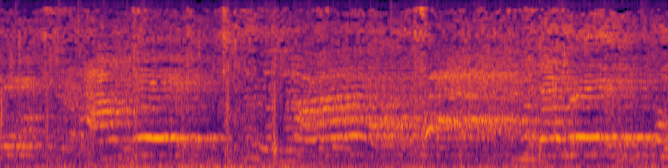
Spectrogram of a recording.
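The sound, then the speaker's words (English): A man who ran from a car screeches and yells in strained, drawn-out cries as another man tackles him down, over a constant rumbling background, loud, with a couple of sharp thuds partway through. “And we got a predator screeching here.”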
